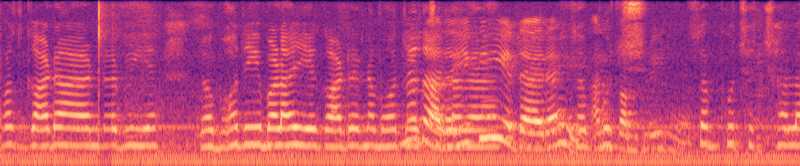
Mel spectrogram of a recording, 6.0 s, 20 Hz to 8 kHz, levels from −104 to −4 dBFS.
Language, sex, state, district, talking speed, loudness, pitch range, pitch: Hindi, female, Madhya Pradesh, Katni, 130 wpm, -17 LUFS, 275-290 Hz, 285 Hz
